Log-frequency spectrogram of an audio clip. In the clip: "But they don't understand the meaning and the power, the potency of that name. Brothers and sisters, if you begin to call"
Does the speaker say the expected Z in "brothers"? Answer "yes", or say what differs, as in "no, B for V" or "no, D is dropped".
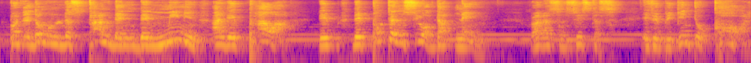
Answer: no, S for Z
